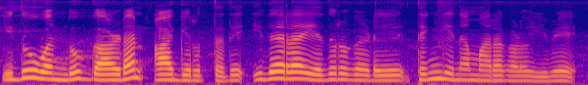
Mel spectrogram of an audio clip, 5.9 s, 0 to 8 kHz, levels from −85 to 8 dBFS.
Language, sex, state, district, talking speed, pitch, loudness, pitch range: Kannada, female, Karnataka, Koppal, 90 wpm, 195 Hz, -16 LUFS, 175-220 Hz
